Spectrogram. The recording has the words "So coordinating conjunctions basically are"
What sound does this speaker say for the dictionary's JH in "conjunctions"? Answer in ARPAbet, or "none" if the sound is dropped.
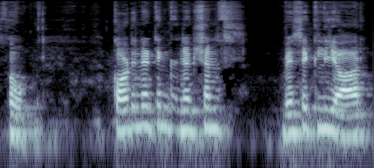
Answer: none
